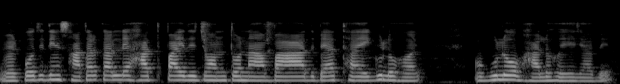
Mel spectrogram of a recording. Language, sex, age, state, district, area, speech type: Bengali, female, 30-45, West Bengal, Darjeeling, urban, spontaneous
